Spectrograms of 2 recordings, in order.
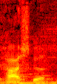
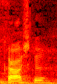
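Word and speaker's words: Hauschka: Kashka? Hashka.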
